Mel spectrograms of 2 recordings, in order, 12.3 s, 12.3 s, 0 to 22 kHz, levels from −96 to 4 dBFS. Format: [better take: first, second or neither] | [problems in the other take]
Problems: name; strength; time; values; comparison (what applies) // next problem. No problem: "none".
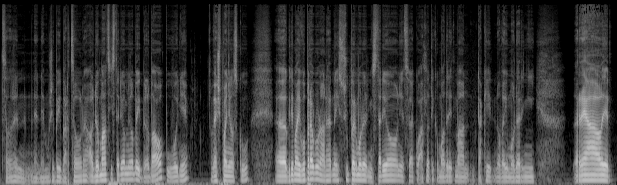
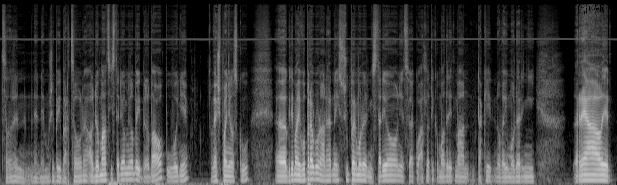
first | high-pitched whine; faint; throughout; 9 kHz, 30 dB below the speech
